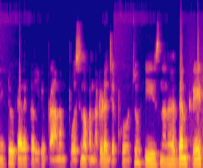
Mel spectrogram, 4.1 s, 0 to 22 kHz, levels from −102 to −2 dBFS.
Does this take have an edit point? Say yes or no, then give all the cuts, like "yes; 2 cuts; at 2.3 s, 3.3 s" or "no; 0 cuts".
no; 0 cuts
